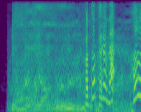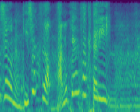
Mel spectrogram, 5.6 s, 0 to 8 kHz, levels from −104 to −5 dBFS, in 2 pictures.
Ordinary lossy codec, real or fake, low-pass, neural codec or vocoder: none; fake; 7.2 kHz; codec, 16 kHz, 1 kbps, FreqCodec, larger model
